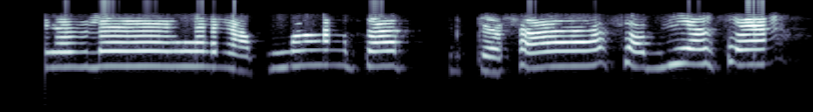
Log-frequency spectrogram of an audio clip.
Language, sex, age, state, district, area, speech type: Assamese, female, 60+, Assam, Golaghat, urban, conversation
